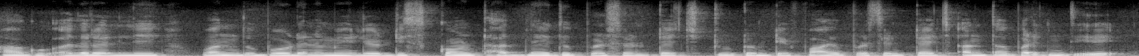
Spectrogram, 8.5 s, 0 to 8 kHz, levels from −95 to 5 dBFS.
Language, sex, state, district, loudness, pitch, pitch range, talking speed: Kannada, male, Karnataka, Bidar, -13 LUFS, 145 Hz, 140-150 Hz, 100 wpm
